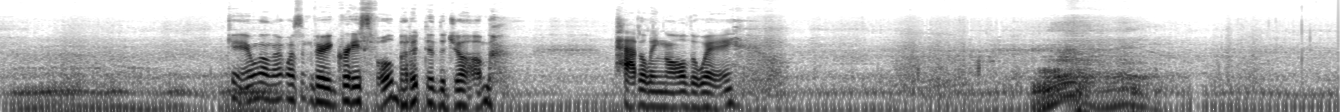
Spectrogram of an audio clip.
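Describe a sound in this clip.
A motorcycle engine rumbles steadily and revs up in several bursts.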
